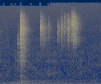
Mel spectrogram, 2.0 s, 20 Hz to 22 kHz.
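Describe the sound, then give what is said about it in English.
A D8 and a D6 die clatter and tumble across a tabletop, missing the dice tower, in a few quick, irregular bursts of hard clicking taps, soft, with no voices. “Yeah, I missed the dice tower, but I rolled a 6.”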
